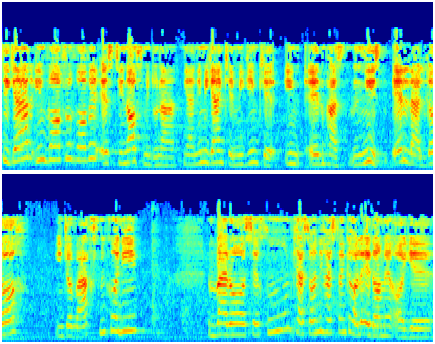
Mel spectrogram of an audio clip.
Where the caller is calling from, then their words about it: Iraq; از عراق هستم.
